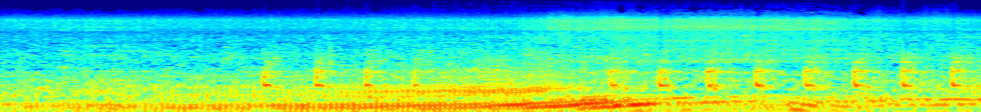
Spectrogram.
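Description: An excavator's diesel engine rumbles steadily and rises in pitch.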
